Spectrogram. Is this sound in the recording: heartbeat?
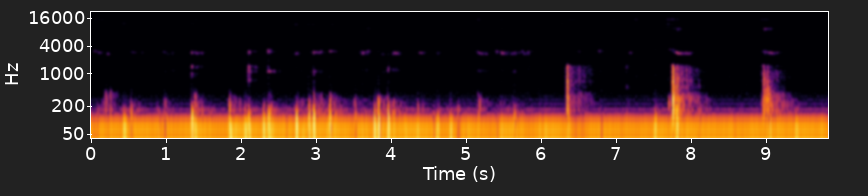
yes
